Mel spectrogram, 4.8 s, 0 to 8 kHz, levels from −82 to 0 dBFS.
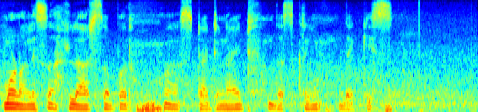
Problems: none marked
